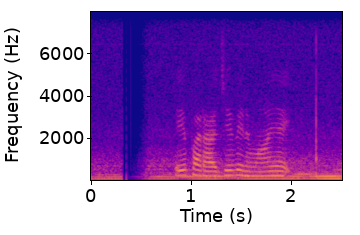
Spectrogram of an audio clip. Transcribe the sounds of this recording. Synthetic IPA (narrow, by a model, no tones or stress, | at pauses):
eːpaɾaːd͡ʒijəʋenɐʋaːjaj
